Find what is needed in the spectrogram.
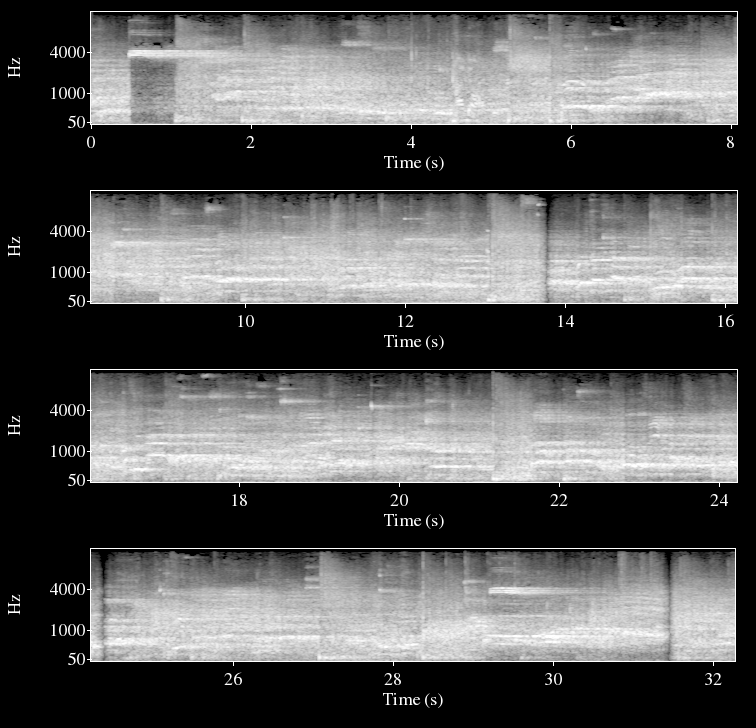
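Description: Volleyball rally on a hardwood gym court: ball hits and squeaking, thudding shoes, under steady shouting and chatter from players and spectators that echoes in the hall. A short, high referee's whistle sounds near the start and again near the end.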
